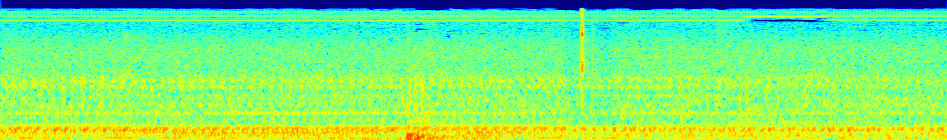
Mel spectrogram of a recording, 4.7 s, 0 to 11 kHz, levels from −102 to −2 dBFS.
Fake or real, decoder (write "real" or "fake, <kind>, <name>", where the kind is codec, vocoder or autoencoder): real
